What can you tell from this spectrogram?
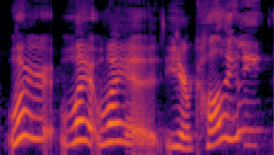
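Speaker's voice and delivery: high, baffled phone pickup; confused surprise. Retold or imitated. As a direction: sound totally lost on the line. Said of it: "And they're like".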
